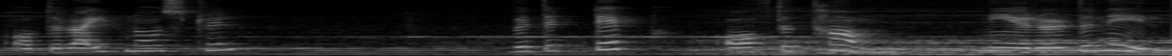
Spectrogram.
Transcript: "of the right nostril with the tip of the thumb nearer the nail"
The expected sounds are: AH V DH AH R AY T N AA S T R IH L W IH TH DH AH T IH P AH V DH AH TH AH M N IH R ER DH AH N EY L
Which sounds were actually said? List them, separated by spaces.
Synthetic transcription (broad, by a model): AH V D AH R AY T N AA S T R IH L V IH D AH T IH P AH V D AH T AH M N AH R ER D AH N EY L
